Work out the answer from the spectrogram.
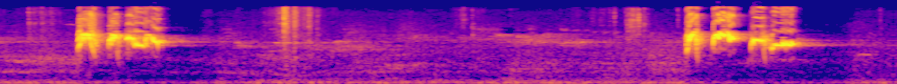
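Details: Selected female red-whiskered bulbul singing to spur males on; two quick bubbly phrases of three to four clear warbled notes each, separated by about three seconds of quiet hum.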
